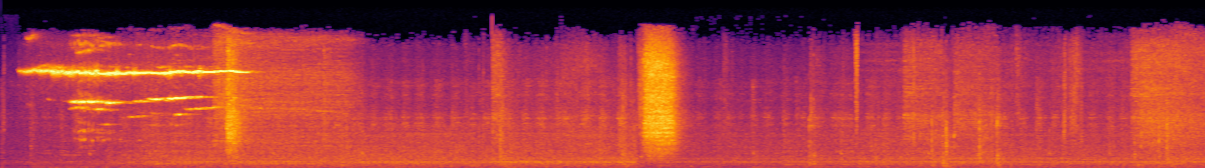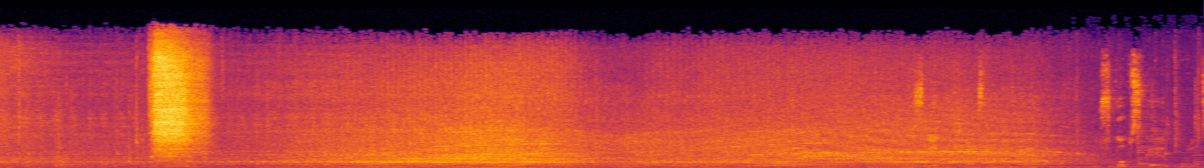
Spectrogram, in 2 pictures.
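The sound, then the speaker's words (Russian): A bus arriving, its engine rumbling steadily, broken by several sharp hissing bursts of air brakes, with a longer whooshing release near the middle; faint voices murmur underneath. “Ну, слава богу, что не опоздали, и что автобус вовремя прибыл.”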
